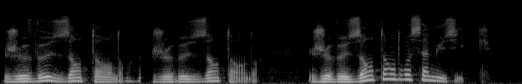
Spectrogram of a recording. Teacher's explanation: Okay, remember we had the same rule. Even if we've got this X at the end, well, with the liaison it will sound like Z.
